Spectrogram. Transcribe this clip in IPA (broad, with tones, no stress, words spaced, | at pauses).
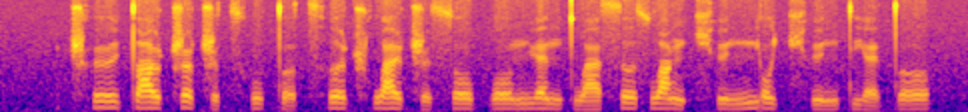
ʈ͡ʂʰɻ̩˥y˨t̪ɑ˥ʊ̯ ʈ͡ʂɤ˥˩ʈ͡ʂɻ̩˩t͡sʰu˧˥t̪ɤ̰˨˩ t͡sʰɹ̩˥ʈ͡ʂʰwa˥˩ɪ̯ʈ͡ʂɻ̩˩ so˥˩ʊ̯po˥ʊ̯n̪ɥɛ˥˩nt̪wä˧˥ sɹ̩˥˧swɑ˥˩ŋ t͡ɕʰy˧˥nmjo˧ʊ̯ t͡ɕʰy˧˥n t̪jɛ̰˨˩ t̪ɤ˥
